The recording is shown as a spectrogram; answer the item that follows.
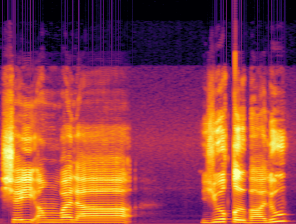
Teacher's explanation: ولا، اب یہاں پر ہم عن نفس شیئا ولا، تنوین ہے، حرف یرملون میں سے واو آیا ہے، تو یہاں پر ہم اس کے آواز کو غنہ کر کے پڑھیں گے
